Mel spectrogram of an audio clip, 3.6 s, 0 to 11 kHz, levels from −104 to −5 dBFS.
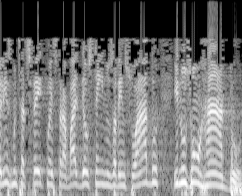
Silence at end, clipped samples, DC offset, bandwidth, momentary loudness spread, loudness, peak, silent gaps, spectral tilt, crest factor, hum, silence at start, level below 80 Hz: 0 s; 0.4%; under 0.1%; 11 kHz; 8 LU; -11 LUFS; 0 dBFS; none; -7.5 dB/octave; 10 dB; none; 0 s; -22 dBFS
